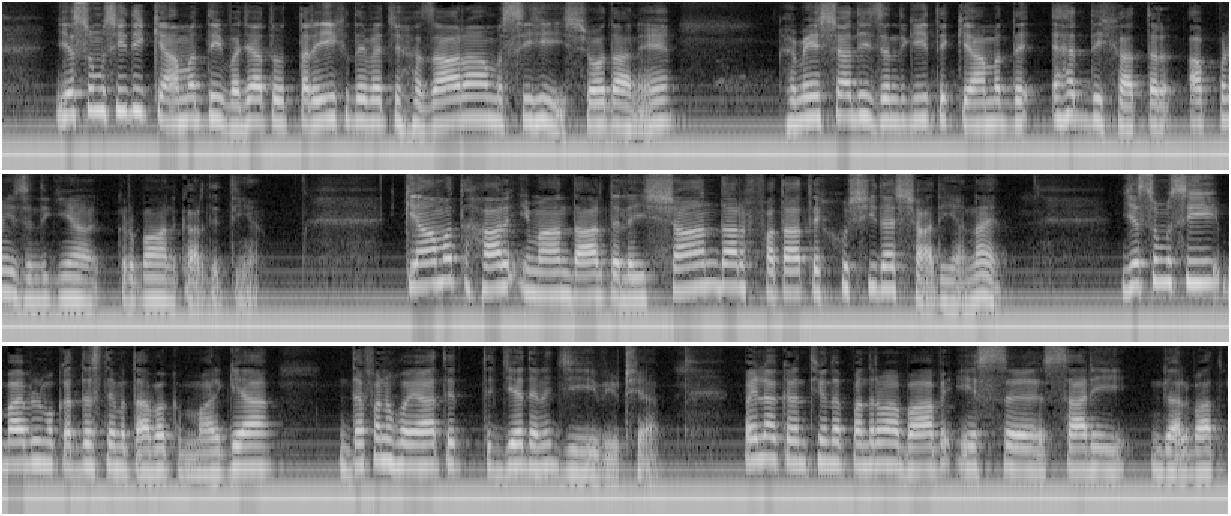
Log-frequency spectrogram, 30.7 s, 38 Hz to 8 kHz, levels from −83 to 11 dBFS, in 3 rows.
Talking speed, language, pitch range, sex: 105 wpm, Hindi, 135-185 Hz, male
